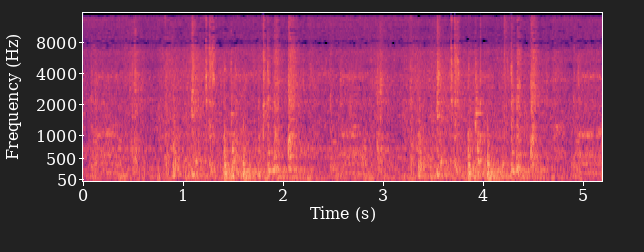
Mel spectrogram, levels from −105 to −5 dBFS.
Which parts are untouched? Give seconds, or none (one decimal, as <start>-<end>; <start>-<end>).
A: 2.1-4.2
